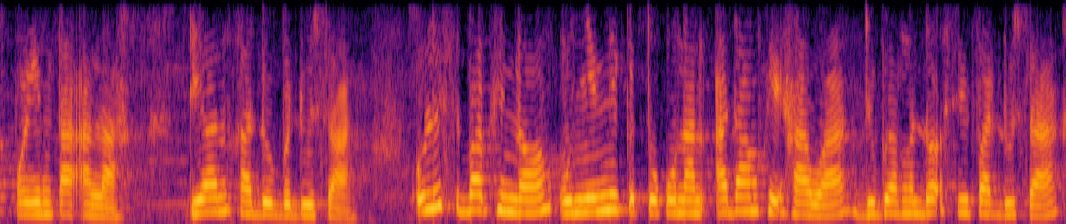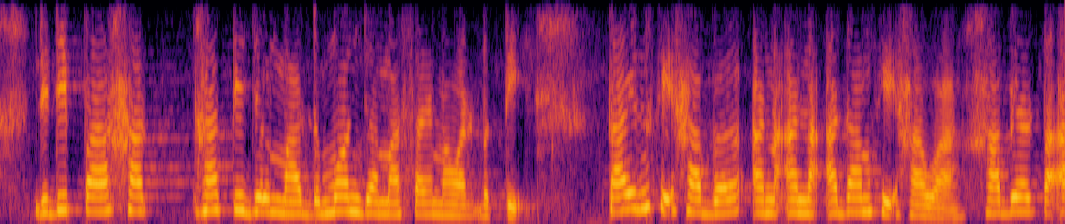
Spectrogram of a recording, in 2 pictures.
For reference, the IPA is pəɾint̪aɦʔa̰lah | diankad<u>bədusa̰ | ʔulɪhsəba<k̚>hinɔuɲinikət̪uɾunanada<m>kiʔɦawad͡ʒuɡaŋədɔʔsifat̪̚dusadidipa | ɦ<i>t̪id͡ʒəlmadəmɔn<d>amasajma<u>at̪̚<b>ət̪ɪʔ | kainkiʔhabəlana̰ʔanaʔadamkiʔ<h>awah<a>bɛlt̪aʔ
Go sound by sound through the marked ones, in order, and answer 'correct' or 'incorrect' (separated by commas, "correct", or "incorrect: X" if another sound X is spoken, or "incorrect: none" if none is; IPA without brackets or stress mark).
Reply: correct, incorrect: p̚, correct, incorrect: a, incorrect: d͡ʒ, incorrect: w, correct, correct, correct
